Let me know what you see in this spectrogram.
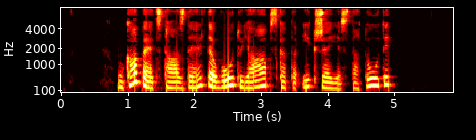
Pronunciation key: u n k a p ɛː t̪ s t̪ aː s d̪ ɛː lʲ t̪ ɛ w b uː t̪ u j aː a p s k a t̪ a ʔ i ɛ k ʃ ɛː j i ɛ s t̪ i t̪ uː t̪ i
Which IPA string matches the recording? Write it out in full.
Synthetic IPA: u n k a p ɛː t̪ s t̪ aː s d̪ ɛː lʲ t̪ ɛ w b uː t̪ u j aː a p s k a t̪ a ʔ i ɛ k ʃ ɛː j i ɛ s t̪ a t̪ uː t̪ i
